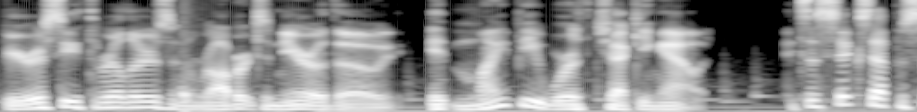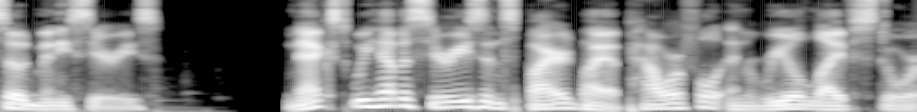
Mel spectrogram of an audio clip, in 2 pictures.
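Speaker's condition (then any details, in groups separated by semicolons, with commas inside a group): No condition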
